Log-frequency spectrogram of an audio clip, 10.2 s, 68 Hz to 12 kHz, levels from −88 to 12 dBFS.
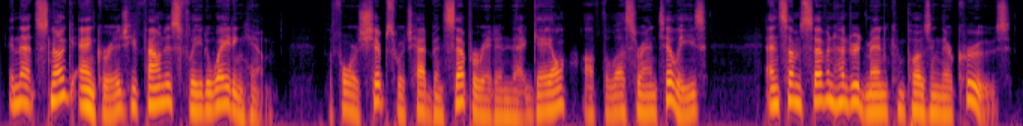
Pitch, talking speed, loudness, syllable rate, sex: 135 Hz, 180 wpm, -18 LUFS, 5.3 syllables/s, male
